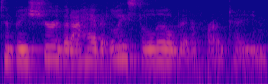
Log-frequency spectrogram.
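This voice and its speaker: Over noticeable background noise, a woman talks at a medium pitch with monotone, flat intonation. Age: 70s. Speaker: retired banker. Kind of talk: interview answer.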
